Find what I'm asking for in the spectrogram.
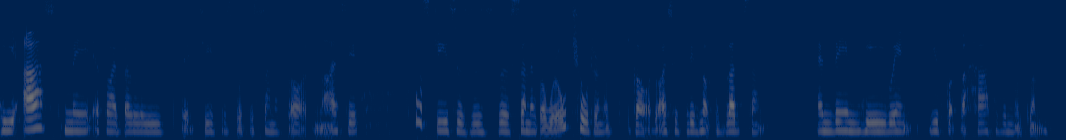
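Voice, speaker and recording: A woman with a New Zealand accent speaks with fairly even intonation but big swings in loudness. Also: medium pitch for a woman, moderate pace. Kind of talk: interview answer.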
